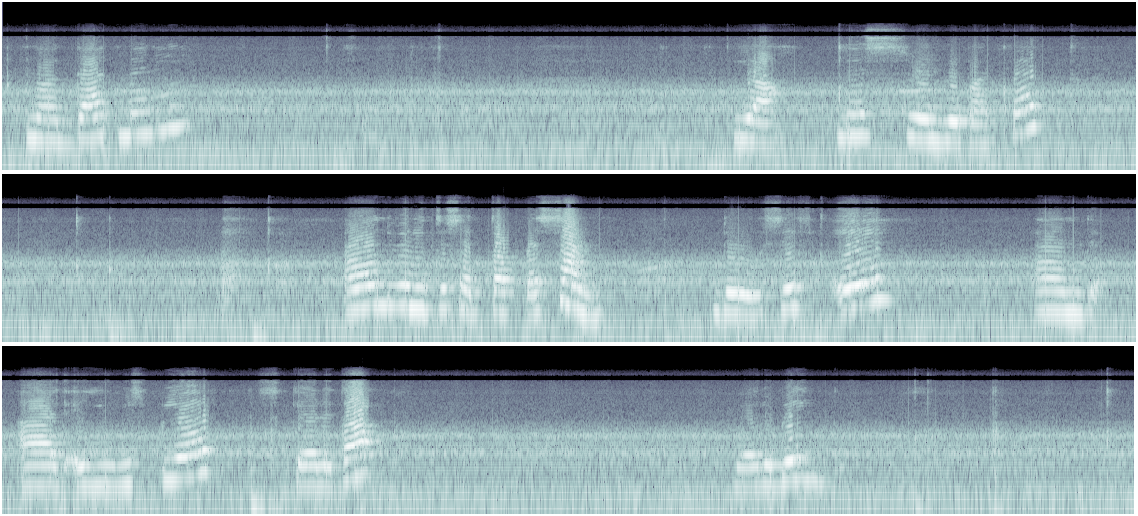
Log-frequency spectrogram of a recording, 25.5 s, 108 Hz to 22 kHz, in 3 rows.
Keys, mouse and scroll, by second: 0.1 ctrl+z, 3.1 shift+r, 4.9-5.3 scroll down 4, 5.2-6.3 scroll up 13, 6.3 middle click, 7.5 scroll down 1, 8.2 scroll down 4, 9.1 middle click, 11.2 scroll down 5, 14.4 shift+a, 18.9 s, 25.2 middle click.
